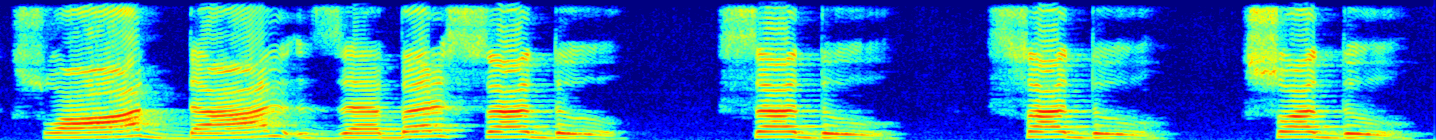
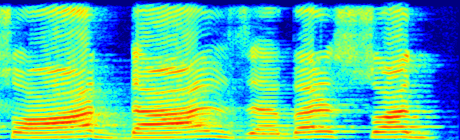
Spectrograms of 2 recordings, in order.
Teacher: دال حروف قلقلہ میں سے ہے، یہاں ہماری آواز رکے گی نہیں، ٹکرائے گی، ایکو ساؤنڈ آئے گا.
